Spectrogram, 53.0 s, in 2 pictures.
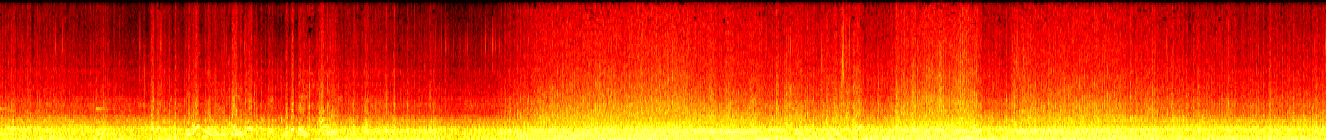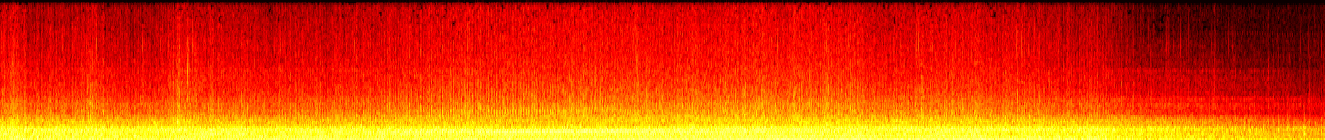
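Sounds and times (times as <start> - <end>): car engine accelerating: 0.0 - 53.0.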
